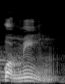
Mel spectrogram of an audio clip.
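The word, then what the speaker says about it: combing: से मुंड कुंडौछंती, सी इज कमिंग her hair, C इज कमिंग her hair, COMB, नॉट कमिंग बट कमिंग। Beach silent, okay beach silent, C इज कमिंग her hair.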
